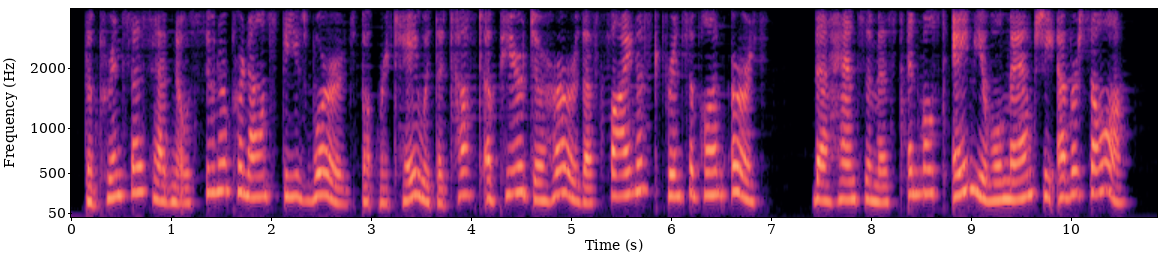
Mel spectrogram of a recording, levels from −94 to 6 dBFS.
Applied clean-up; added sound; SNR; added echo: neural mask model DeepFilterNet 3.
